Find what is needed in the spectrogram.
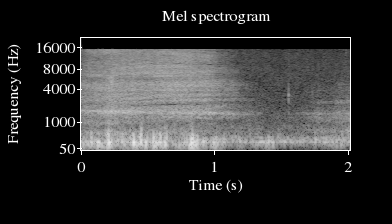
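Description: A man's breathy exhale: a hiss of about a second that fades away.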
